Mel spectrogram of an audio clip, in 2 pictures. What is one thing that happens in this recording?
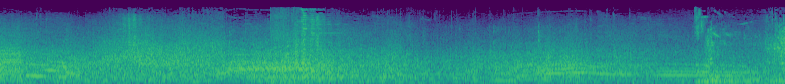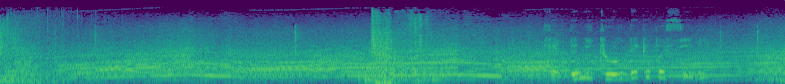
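A car engine roars and revs up and down as it accelerates through the gears.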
